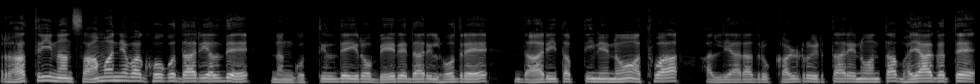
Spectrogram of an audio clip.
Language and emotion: Kannada, fearful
